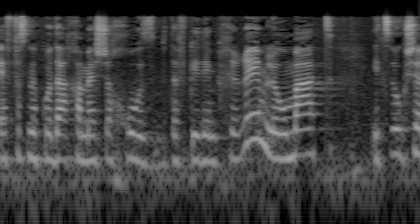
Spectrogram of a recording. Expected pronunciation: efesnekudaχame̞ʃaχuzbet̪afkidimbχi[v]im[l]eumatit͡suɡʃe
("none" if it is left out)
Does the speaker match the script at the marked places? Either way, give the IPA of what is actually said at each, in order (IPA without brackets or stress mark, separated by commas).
ʁ, l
